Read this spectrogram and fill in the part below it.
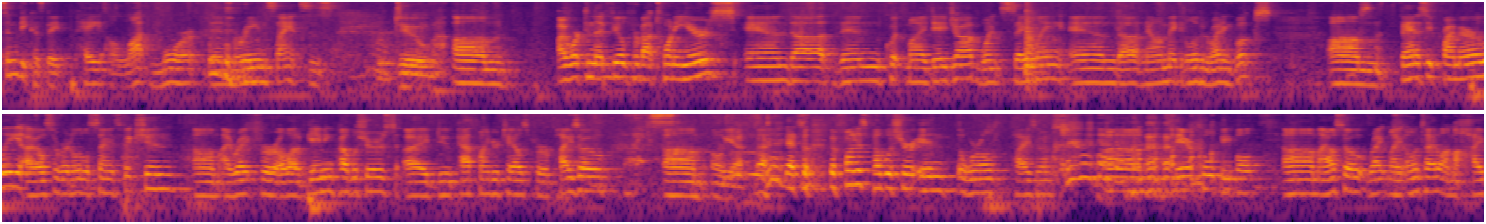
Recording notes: Recorded at Balticon 51.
